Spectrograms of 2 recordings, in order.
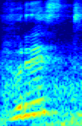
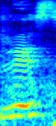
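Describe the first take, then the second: First: A w sound is said before the r. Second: The word starts directly with the r sound. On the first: The speaker calls it wrong. "लेकिन रिस्ट में व्रिस्ट नहीं बोल रहे हम" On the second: The speaker calls it right. "rest is very clear"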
